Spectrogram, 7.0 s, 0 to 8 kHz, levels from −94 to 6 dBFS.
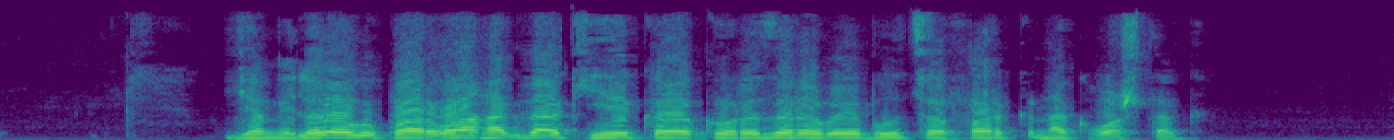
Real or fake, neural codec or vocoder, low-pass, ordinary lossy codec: fake; vocoder, 22.05 kHz, 80 mel bands, Vocos; 7.2 kHz; AAC, 32 kbps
